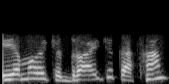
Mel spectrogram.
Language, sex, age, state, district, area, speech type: Kashmiri, female, 30-45, Jammu and Kashmir, Bandipora, rural, conversation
